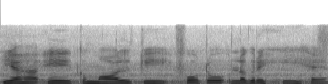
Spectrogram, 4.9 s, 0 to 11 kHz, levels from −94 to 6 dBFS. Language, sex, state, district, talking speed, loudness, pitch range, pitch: Hindi, female, Madhya Pradesh, Katni, 95 wpm, -14 LUFS, 230-245 Hz, 235 Hz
